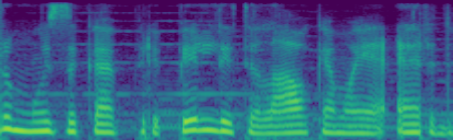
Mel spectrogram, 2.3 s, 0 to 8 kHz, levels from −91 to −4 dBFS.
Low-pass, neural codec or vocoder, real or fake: 7.2 kHz; none; real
